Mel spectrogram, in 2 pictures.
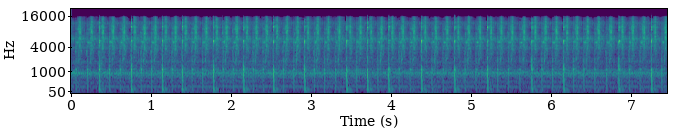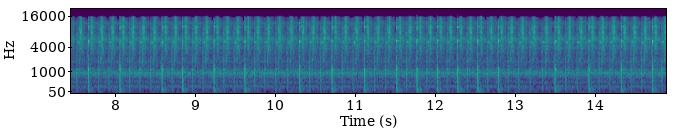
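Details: Microcosm R18, a model of the engine in the 1886 Benz Motorwagen, on its first run after unboxing: crisp, evenly spaced firing at steady speed, no misses, virtually no vibration. The slide valve must stay lubricated, or an oil-seal vacuum leak results. Normal running.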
